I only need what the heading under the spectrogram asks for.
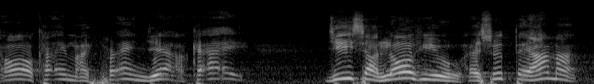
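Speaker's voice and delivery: normal talking voice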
